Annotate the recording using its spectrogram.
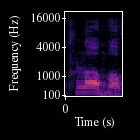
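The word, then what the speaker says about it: plumber: 바로 배관공 이잖아요 그죠 그래서 비는 묵음 입니다 소리가 안나요 그래서 플러머 가 됩니다 뭔가를 막 풀르고 있어요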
